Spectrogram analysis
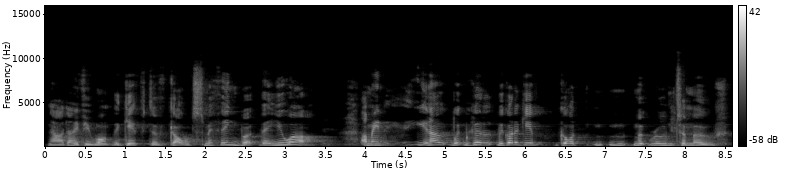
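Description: A man's voice: sits high, lively intonation, normal speed. An older man giving a sermon as a guest preacher, telling stories in a conversational way with frequent restarts. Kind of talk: anecdotal sermon.

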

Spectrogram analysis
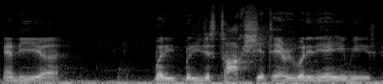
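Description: A man's voice: sits low, fairly even intonation, fast, darkish tone. A man co-hosting a podcast in casual chat, laid-back, swearing a lot and saying dude and bro. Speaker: podcast co-host.

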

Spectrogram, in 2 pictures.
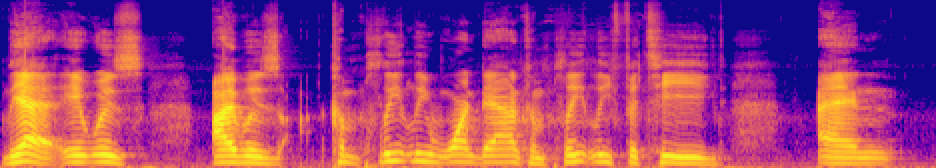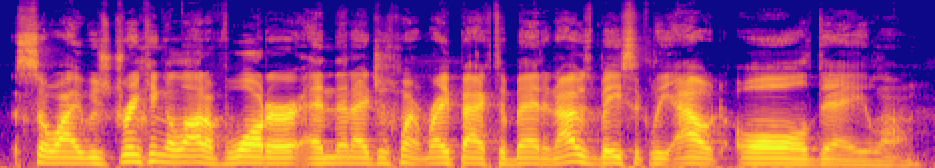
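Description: A man's voice: medium pitch, steady tone, moderate pace, pushed and bright. A man hosting a podcast in a casual, chatty style. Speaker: podcast host.

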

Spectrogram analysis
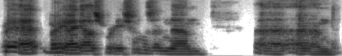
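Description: A man with a Donegal Irish accent reminiscing in conversation, haltingly and often repeating his words. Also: fairly high pitch, expressive, a little mellow, recorded from a distance. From County Donegal, Ireland.

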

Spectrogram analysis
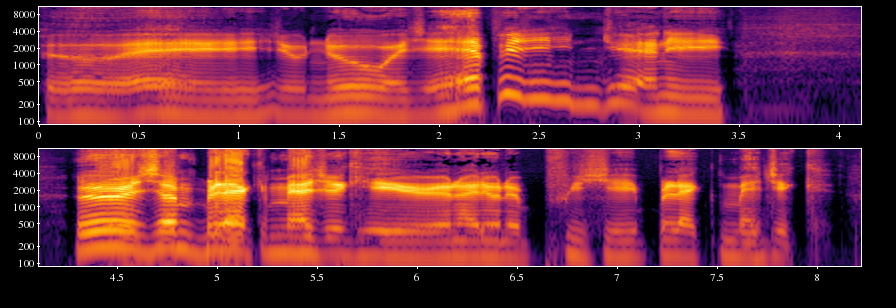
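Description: A man's voice: mid-range voice, takes it slowly, creaky, sharp tone, clear, resonant tone, no echo, full character voice. A man voicing a bumbling, rambling old ex-wrestler who gets easily flustered and confused by technology, in an improvised comedy bit. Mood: bewildered.

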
